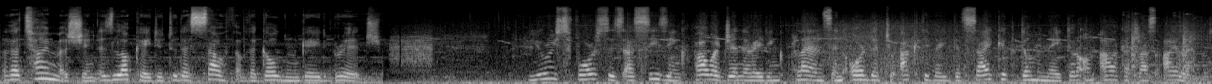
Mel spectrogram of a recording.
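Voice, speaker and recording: Actress as Soviet officer over loud music. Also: female voice, medium pitch, close to an everyday voice. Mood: businesslike. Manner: formal, measured. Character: composed, dutiful female Soviet intelligence officer briefing a general. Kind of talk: dramatic game briefing.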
